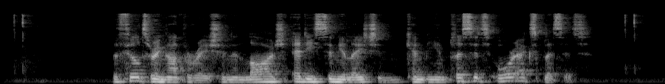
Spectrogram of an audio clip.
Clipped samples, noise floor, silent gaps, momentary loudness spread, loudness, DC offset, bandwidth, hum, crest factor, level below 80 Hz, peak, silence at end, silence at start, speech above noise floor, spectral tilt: under 0.1%; -65 dBFS; none; 19 LU; -23 LUFS; under 0.1%; 11.5 kHz; none; 18 dB; -60 dBFS; -6 dBFS; 0.75 s; 0.2 s; 42 dB; -4.5 dB/octave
